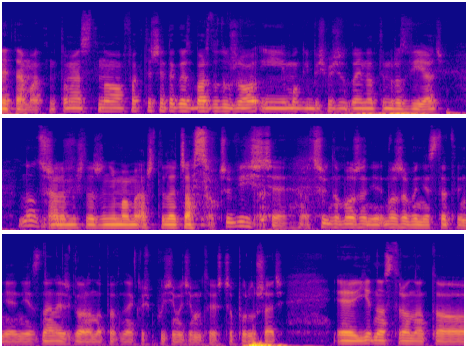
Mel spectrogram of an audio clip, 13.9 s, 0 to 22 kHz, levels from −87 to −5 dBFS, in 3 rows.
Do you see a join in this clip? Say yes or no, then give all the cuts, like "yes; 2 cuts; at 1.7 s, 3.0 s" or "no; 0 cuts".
no; 0 cuts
